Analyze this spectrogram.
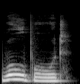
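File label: "wallboard", British English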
